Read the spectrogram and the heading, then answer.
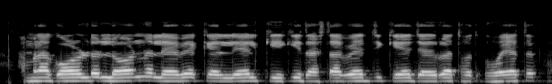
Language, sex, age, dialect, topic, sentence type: Magahi, male, 18-24, Western, banking, question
